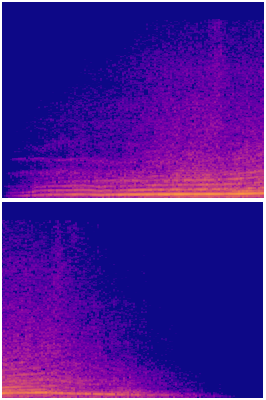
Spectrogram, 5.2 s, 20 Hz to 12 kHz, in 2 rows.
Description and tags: Recorded at an auto show in Dallas, TX. This is one of the few usable clips from the motorcycle stunt/trick show they had. So many yelling children haha. Apologies if the crowd noise is too apparent, I did the best I could at the time!
Recorded on a ZOOM H2 set to stereo.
